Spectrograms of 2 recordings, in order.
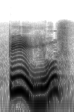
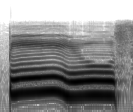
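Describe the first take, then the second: First: The word is said at a brisk, normal pace. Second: The word is stretched out slowly and drawn out. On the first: This is how anyone normally says it. "तीन second ले लिए" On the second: Time runs differently for this speaker. "बोलने का तरीका different है। सुनो कैसे"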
